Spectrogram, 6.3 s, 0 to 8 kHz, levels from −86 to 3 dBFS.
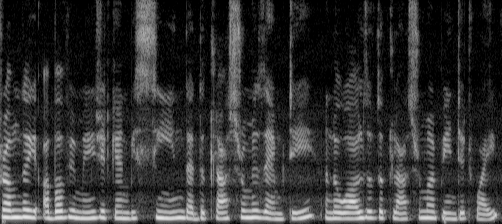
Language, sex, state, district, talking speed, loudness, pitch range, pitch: English, female, Sikkim, Gangtok, 190 wpm, -16 LUFS, 205-235 Hz, 225 Hz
